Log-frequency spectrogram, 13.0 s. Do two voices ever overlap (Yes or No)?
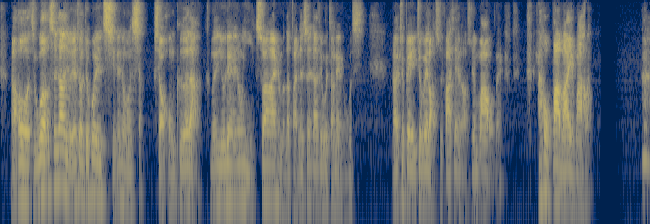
No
